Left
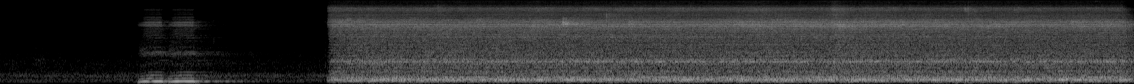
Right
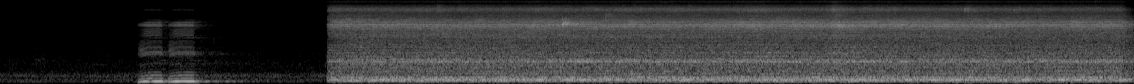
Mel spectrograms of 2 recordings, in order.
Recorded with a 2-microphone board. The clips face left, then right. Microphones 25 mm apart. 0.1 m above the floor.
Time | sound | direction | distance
1.4 | a phone buzzing | 35° right (ahead or behind) | 0.7 m
3.3 | frying | 70° right (ahead or behind) | 3 m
